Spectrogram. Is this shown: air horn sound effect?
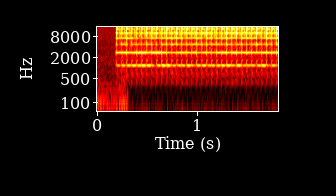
no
